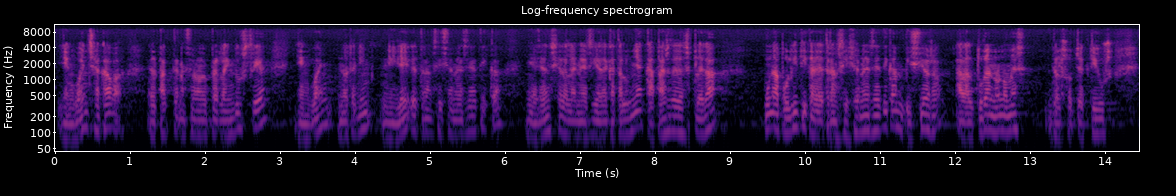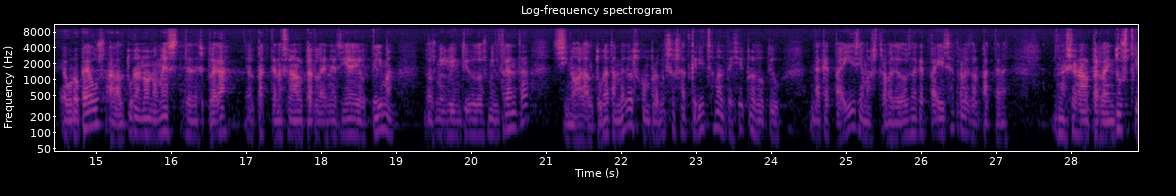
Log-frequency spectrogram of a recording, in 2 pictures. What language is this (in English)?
Catalan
